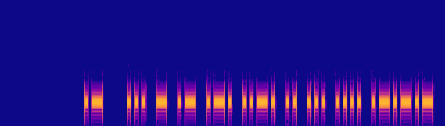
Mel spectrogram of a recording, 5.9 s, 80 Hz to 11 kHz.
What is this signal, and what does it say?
Morse code, heard as a keyed tone, about 25 wpm, 700 Hz. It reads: A STARFISH.
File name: practice / 25wpm / All-Age Appropriate Jokes - 25wpm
